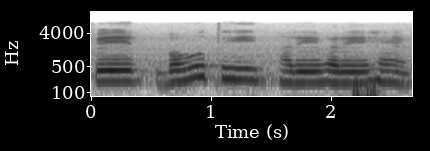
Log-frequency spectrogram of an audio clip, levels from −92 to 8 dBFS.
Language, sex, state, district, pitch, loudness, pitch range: Hindi, male, Punjab, Fazilka, 200 Hz, -15 LUFS, 185-215 Hz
